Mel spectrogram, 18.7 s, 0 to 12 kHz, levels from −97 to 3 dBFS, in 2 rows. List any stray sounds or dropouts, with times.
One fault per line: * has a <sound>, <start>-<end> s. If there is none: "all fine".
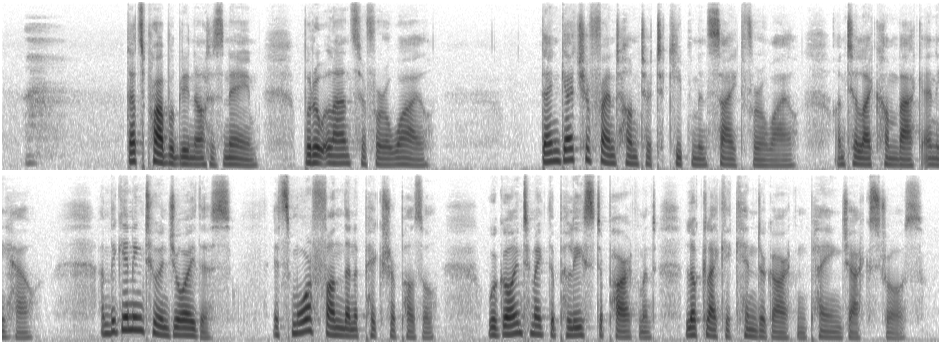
* has a sigh, 0.2-0.8 s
